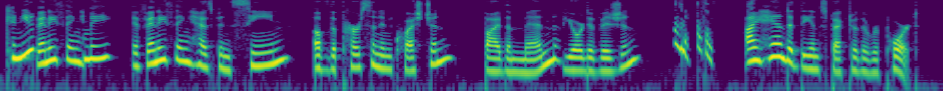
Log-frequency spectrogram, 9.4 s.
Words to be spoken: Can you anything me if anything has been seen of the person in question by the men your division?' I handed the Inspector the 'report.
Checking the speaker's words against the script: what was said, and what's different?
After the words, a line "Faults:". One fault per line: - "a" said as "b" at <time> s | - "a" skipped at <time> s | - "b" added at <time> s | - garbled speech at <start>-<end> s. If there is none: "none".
Can you anything me if anything has been seen of the person in question by the men your division?' I handed the Inspector the 'report.
Faults:
none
